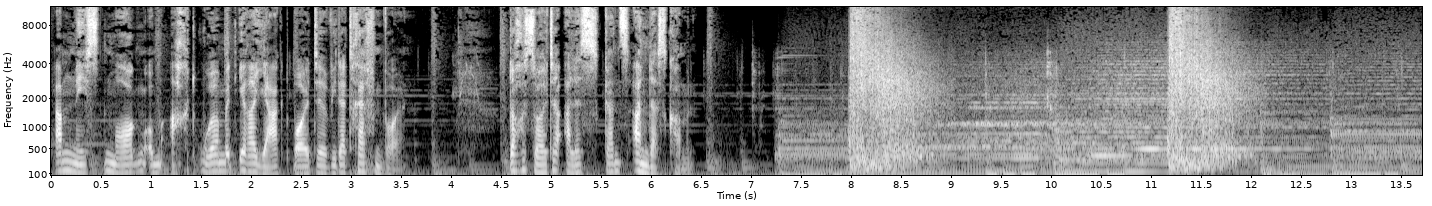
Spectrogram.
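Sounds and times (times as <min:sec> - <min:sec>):
speech: 0:00.0 - 0:03.6, 0:04.5 - 0:06.8
low steady rumbling drone: 0:07.3 - 0:13.7
gunshots fired at night during a hunt: 0:08.0 - 0:09.0, 0:11.2 - 0:12.2.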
